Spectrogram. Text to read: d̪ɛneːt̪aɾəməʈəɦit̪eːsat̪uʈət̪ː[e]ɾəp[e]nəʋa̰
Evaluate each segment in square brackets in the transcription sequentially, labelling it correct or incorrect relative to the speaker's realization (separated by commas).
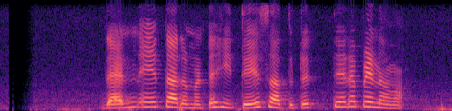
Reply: correct, correct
